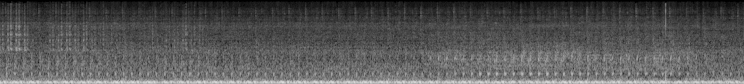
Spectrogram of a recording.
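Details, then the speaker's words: Idling car engine with a steady rapid knocking from below that sounds like rod knock but is the loose plastic flywheel cover rubbing the flywheel; fix is fitting the right screws to secure it. "you know it sounds like a rod knock but do the right things put the right screws in take care of that you might want to check that because i was hearing that noise earlier i said what the hell so it is a flywheel cover noise"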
